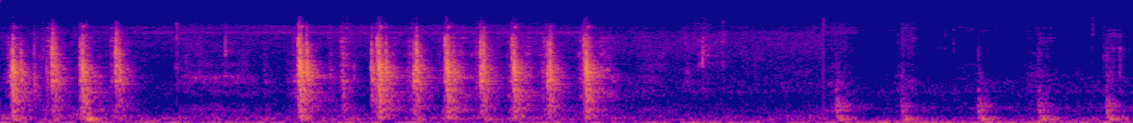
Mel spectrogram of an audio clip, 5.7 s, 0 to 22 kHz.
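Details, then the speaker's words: Yamaha XVS 650/400 Drag Star, rear wheel raised, driveshaft turned by hand: light uneven clicks in bursts, play suspected in the intermediate shaft; universal joint suspected for coast vibration at 30-50 km/h and clunk on shifting. "люфт то есть и я слышу постукивание новым по ходу скорее вот в промежуточном валу"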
